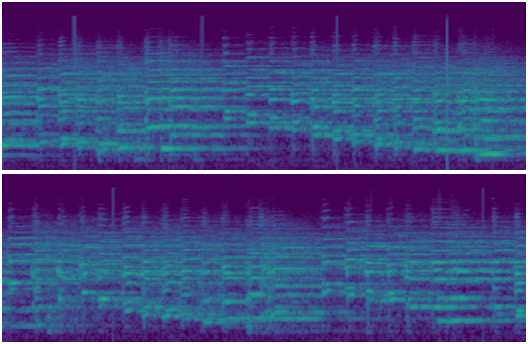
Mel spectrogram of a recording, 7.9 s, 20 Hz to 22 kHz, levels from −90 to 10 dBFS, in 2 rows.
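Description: The audio carries six bit error spikes. Each is a single sharp tick, heard at 0.54, 1.5, 2.52, 3.34, 4.77 and 7.54 s. They peak at about -10 dBFS at 0.54 and 3.34 s, about -16 dBFS at 1.5, 2.52 and 4.77 s, and about -22 dBFS at 7.54 s. A flipped bit shifts a sample by a power of two, then it snaps back. Most last one sample. The 3.34 s tick spans three. The ticks are broadband and ignore the surrounding sound.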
